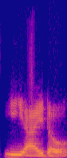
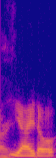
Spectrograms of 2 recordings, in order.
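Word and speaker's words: Iaido: So and and the pronunciation is eido. So like yaido.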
